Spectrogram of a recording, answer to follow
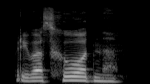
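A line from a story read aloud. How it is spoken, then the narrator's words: Satisfied drawl. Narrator (Russian): удовлетворенно протянул Гриша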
